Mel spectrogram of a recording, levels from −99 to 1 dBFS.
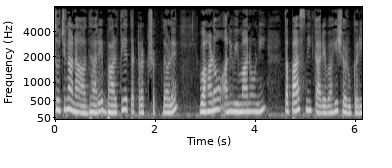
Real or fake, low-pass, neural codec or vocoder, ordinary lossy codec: real; 7.2 kHz; none; none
